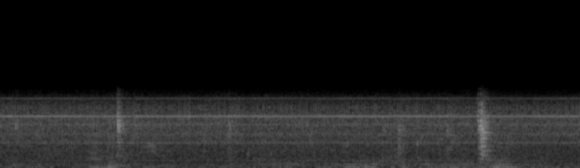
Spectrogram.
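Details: Hornets alarmed inside their nest, a steady low droning buzz with harmonic bands, punctuated by a few brief scraping clicks.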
